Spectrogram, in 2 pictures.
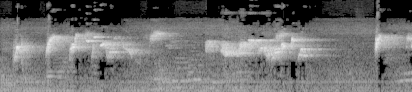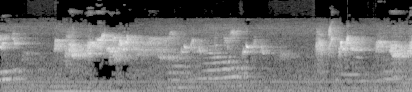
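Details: Song of a red-whiskered bulbul: lively, whistled phrases come in quick clusters with short silences between them, the notes bubbling up and down with a faint low hum underneath.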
